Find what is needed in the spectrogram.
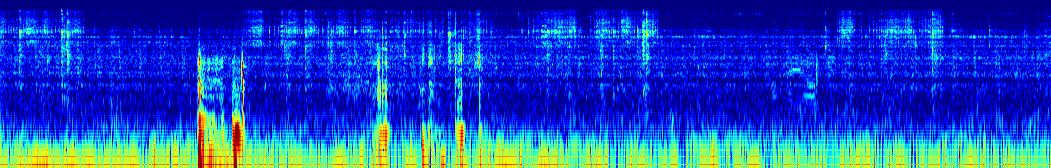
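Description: A boat's engine running with a low, steady rumble. Two sharp knocks about two seconds in are the loudest sounds, followed by a few shorter, softer sounds around four seconds in.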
